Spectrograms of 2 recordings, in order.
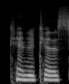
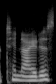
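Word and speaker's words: tinnitus: having problems with um tenus or 10 however you prefer to pronounce it ringing in my ear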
